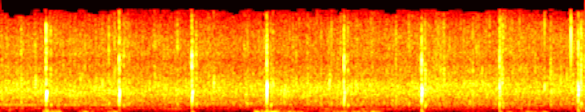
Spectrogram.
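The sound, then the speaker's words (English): Applause from a church audience welcoming a guest speaker: a steady, faint wash of clapping with a few sharper single claps standing out. “would you put your hands together and welcome the Rudy Rudiger to People's Church.”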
